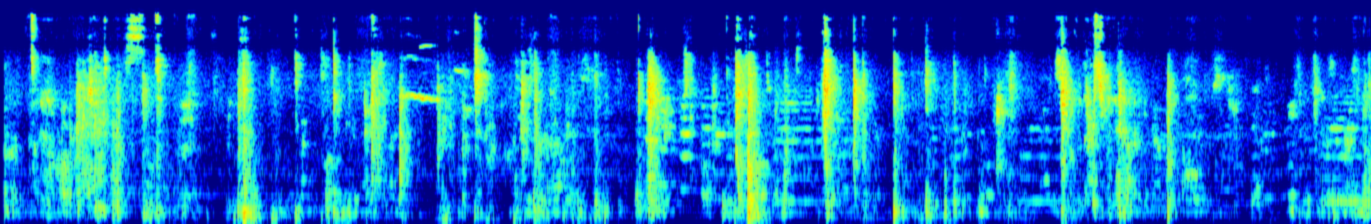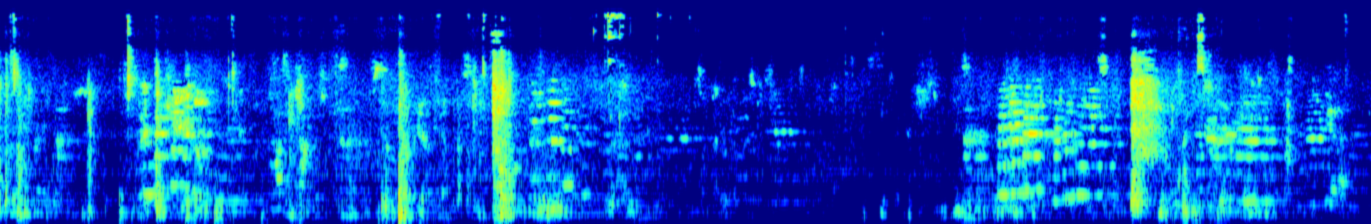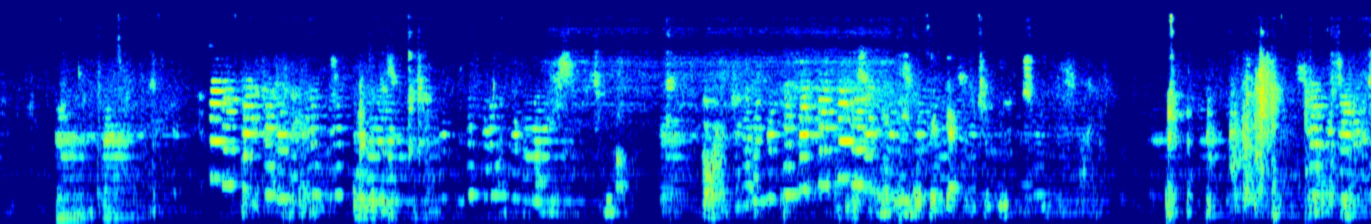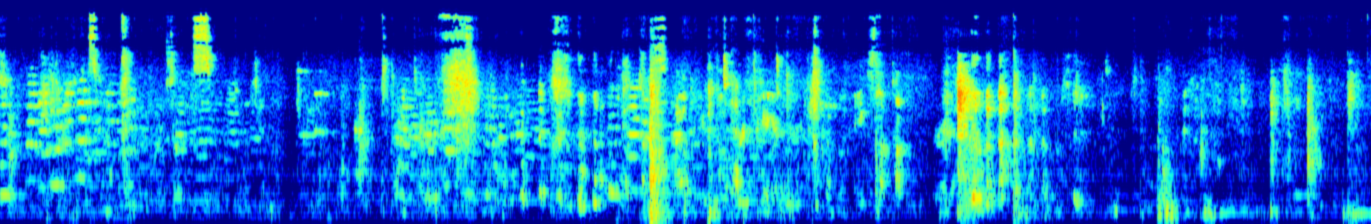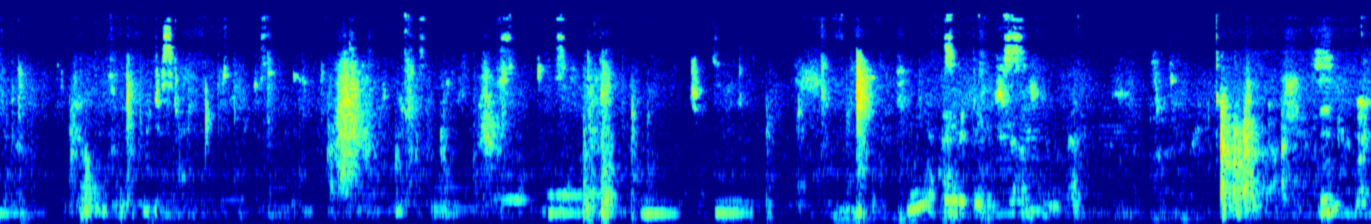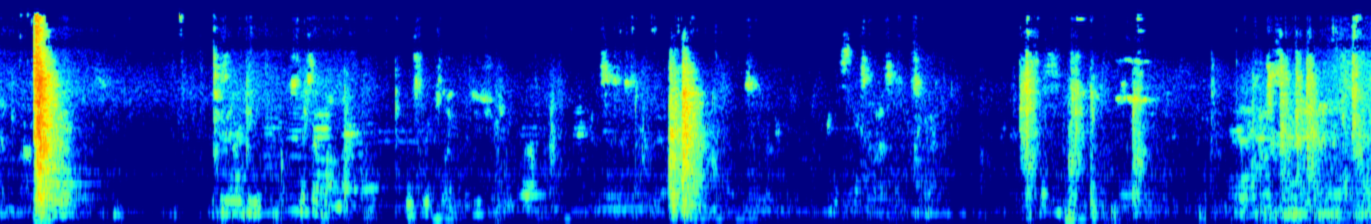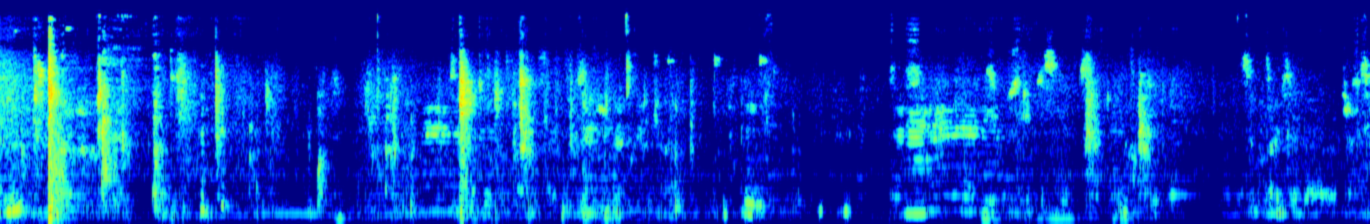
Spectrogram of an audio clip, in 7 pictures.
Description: Live from The Flow Chart Foundation
Ann Lauterbach reading and in conversation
